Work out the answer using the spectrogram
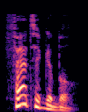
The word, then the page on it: fatigable: British English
